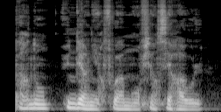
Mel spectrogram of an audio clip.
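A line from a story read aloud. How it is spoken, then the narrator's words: Plain. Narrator (French): dit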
